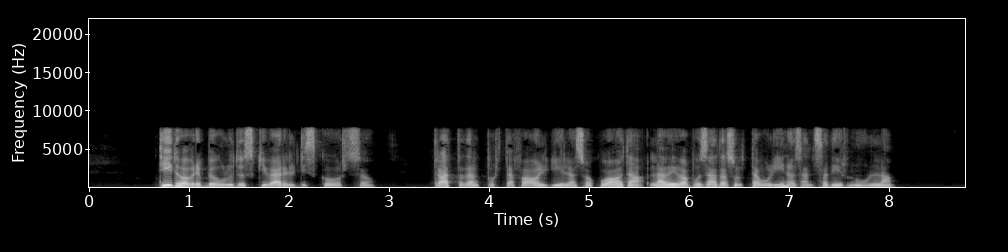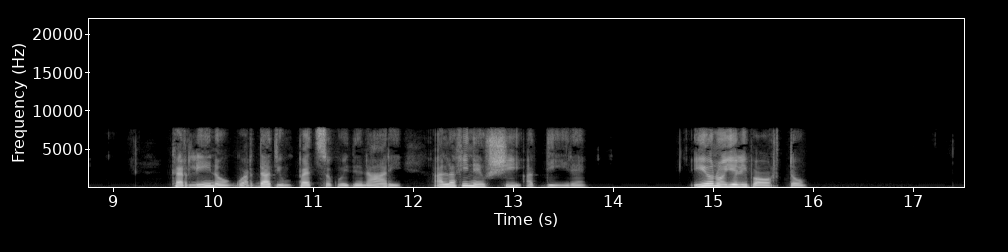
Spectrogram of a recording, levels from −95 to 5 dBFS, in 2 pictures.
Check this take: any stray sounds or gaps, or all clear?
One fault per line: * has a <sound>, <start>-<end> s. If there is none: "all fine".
all fine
